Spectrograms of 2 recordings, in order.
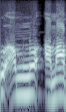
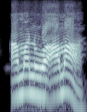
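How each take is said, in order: First: अमन व अमा linked as "amno ama"; fuse अमन व into "amno"; knowledgeable reader's reading. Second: अमन व अमा with व as a separate "wa"; unfamiliar reader's reading. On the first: Teacher shows how Urdu knowers read, words linked. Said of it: "Urdu से उनको वाकफियत है". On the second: Teacher shows how non-Urdu readers read, words unlinked. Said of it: "Urdu नहीं जानता है". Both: Shown as a demonstration.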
